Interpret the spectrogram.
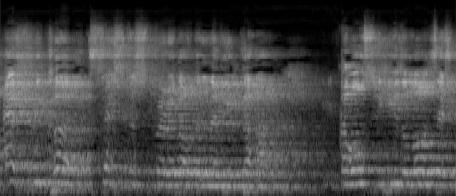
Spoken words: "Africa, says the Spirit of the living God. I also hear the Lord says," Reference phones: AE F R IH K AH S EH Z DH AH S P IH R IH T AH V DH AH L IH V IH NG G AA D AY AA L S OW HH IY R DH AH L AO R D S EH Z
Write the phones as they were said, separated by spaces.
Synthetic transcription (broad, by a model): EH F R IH K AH S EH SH DH AH S P IH R IH T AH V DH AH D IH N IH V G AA AY AA L S OW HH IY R DH AH L AO R D S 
